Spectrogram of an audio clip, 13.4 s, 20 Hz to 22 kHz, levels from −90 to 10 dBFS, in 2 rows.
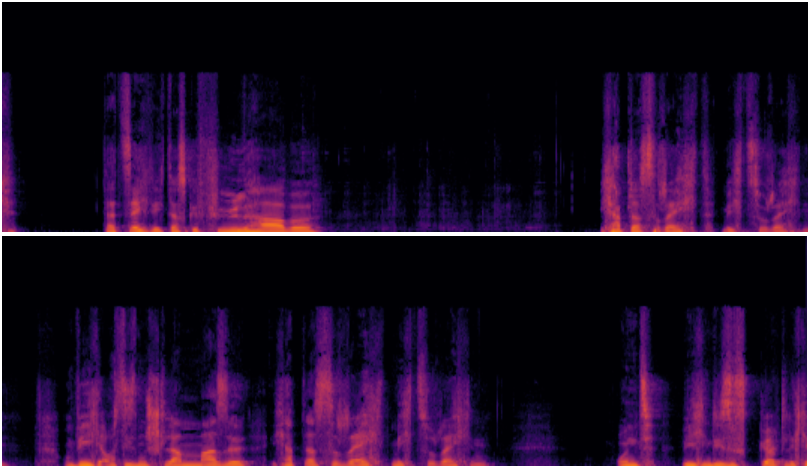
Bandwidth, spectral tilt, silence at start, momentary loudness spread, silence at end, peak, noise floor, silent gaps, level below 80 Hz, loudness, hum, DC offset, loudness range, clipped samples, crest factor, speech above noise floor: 15.5 kHz; -5.5 dB/octave; 0 s; 14 LU; 0 s; -12 dBFS; -81 dBFS; none; -68 dBFS; -30 LUFS; none; under 0.1%; 6 LU; under 0.1%; 20 dB; 52 dB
